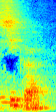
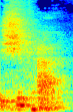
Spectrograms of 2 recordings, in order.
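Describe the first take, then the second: First: The word begins with a plain s sound. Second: The word begins with an sh sound. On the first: This is the common everyday way to say it. The speaker calls it wrong. "generally everyone calls it Sikha" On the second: This is the proper traditional way to say it. The speaker calls it right. "but it's actually Shikha"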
